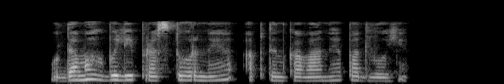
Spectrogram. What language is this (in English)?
Belarusian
